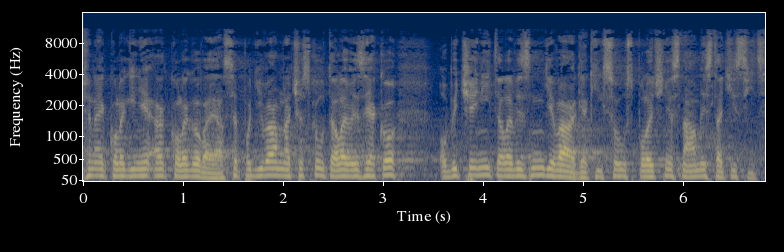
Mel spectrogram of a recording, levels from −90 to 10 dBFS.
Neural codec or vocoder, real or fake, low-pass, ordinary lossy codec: none; real; 14.4 kHz; MP3, 48 kbps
